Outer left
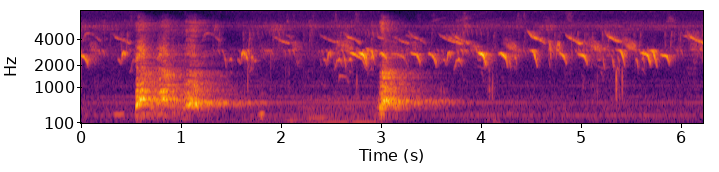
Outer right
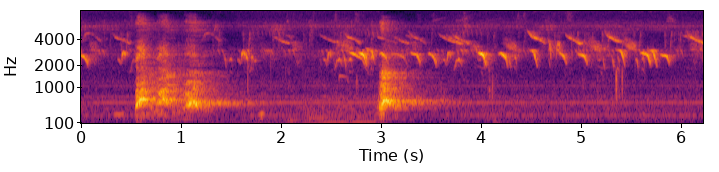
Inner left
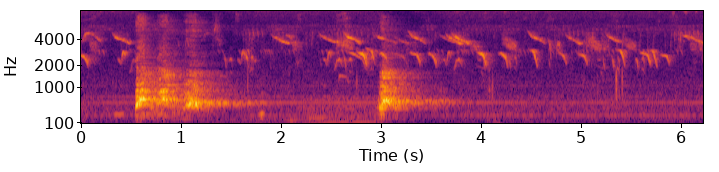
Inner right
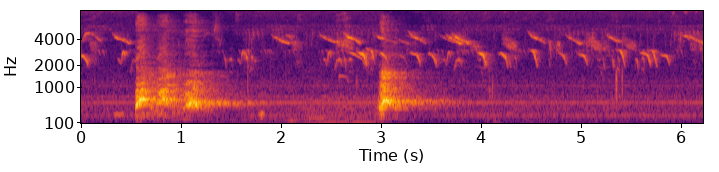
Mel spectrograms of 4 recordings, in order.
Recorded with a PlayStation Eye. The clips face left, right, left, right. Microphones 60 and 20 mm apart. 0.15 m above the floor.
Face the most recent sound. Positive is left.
turn(degrees=-35)  # may be behind; listen again after turning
